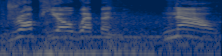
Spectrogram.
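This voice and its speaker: A woman's voice: a little high, slow, noisy background. A woman playing a stern, commanding warrior in a fantasy video game, speaking curtly and with authority. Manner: curt, authoritative.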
